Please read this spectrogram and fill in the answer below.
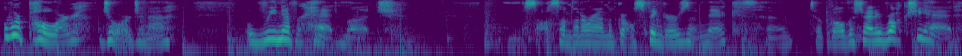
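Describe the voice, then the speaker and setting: A woman's voice: mid-range voice, animated, a little slow, darkish tone, faint music behind. A woman playing a poor, plain-spoken country widow, bitter and unsentimental, in an audio drama. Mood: matter-of-fact.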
